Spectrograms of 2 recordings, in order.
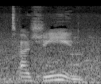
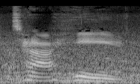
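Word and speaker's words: Tajín: And our featured menu item here is the pineapple skewer with tahine seasoning that I always want to call tahine. – Spelled tahine. – Pronounced tahine.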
